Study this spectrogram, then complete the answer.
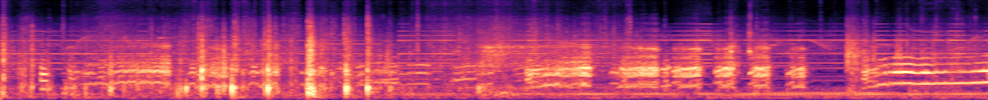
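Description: Chickens cluck and squawk nearby in a busy, irregular chorus, with sharp calls rising over a steady background.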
